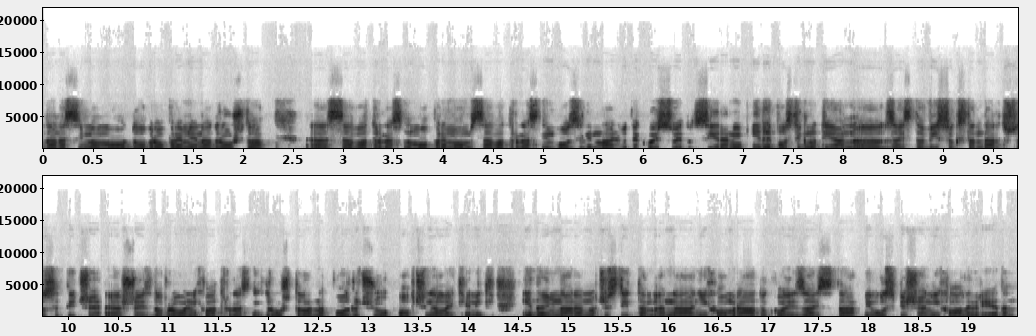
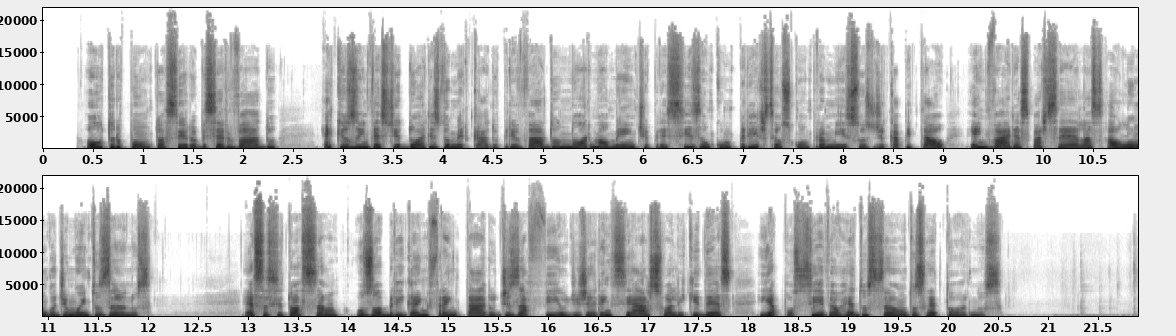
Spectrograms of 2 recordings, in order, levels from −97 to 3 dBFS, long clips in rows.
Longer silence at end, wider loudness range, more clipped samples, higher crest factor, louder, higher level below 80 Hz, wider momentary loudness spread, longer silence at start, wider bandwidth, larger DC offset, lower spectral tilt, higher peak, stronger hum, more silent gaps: second, 0.05 s vs 1.4 s; about the same, 2 LU vs 2 LU; neither; about the same, 14 dB vs 18 dB; first, -14 LUFS vs -21 LUFS; second, -72 dBFS vs -54 dBFS; about the same, 5 LU vs 7 LU; second, 0 s vs 0.45 s; second, 11.5 kHz vs over 20 kHz; neither; second, 1 dB/octave vs -4 dB/octave; first, 0 dBFS vs -4 dBFS; neither; neither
